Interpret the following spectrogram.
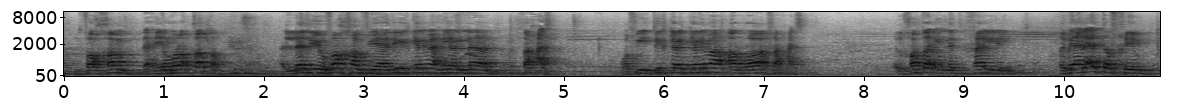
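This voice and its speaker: A man's voice: high-pitched, fairly bright tone, a little hiss or hum. A man with an Egyptian accent teaching a class on Quran recitation, quizzing his listeners and answering his own questions. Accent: Egyptian Arabic. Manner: quizzing, asks questions and answers them himself. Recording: echoey room from far off.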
